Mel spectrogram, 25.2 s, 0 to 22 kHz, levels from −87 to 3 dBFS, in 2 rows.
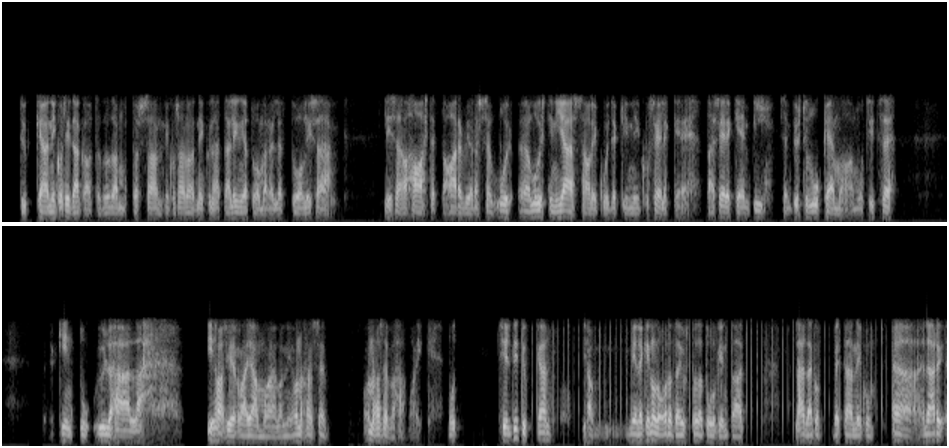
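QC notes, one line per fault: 20.38–20.46 s, lost AMR speech frame: one 20 ms frame failed its checksum, so the decoder reused the previous pitch and vocal-tract settings at lowered gain. This is heard as a brief dip or warble in the narrowband speech, which is confined to roughly 250 Hz–3.5 kHz.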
